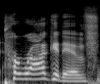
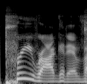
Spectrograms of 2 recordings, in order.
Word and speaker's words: prerogative: I thought prerogative was prerogative, but it's prerogative, I've learned.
